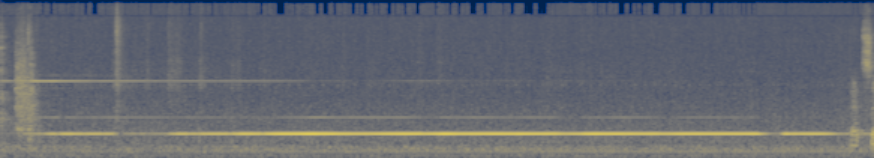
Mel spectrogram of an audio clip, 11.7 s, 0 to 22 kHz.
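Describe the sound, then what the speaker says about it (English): A 512 hertz tuning fork sounding the note C in a speed-of-sound resonance setup rings as a steady pure tone sustained for about ten seconds, faint and alone with a few small knocks at its start and end. "And we'll now do the 512 hertz tuning fork."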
